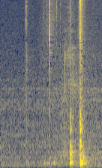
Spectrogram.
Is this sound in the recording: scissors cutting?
yes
